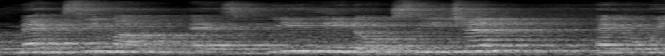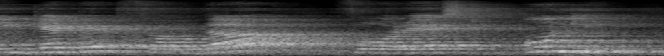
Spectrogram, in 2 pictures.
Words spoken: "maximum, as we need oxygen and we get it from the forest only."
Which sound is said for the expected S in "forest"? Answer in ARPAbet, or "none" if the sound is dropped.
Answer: S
